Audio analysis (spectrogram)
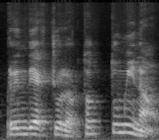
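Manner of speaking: ordinary talk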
